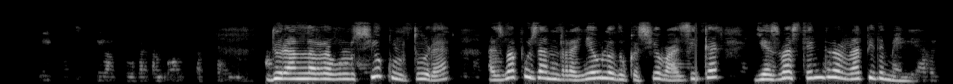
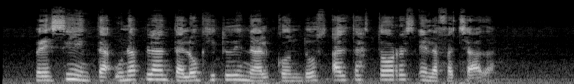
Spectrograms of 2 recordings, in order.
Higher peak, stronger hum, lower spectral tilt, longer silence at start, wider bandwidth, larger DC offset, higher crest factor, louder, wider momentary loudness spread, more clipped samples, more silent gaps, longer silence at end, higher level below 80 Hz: about the same, -2 dBFS vs -2 dBFS; neither; first, -5.5 dB/octave vs -3.5 dB/octave; first, 1.05 s vs 0.25 s; second, 7.6 kHz vs 15 kHz; neither; about the same, 16 dB vs 16 dB; about the same, -16 LUFS vs -17 LUFS; about the same, 10 LU vs 8 LU; neither; first, 1.85-1.96 s, 2.06-2.16 s, 7.48-7.53 s vs none; about the same, 0.3 s vs 0.25 s; second, -62 dBFS vs -40 dBFS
